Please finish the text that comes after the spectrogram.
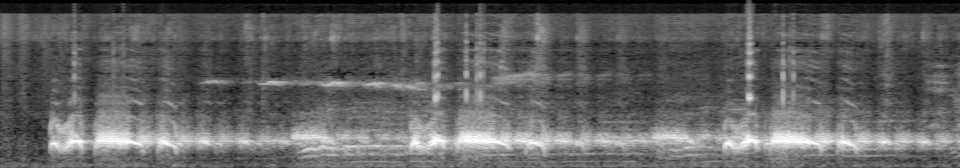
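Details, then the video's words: Repeated spotted dove coo phrases, loud and throaty, each swelling then easing, with a lower secondary tone beneath and roughly three strong bursts spread across the recording. "suara burung derkuku"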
